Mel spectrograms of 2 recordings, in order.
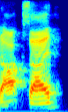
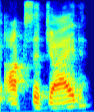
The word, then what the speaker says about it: oxide: intuitively when I said, what is oxygen called when it has a -2 charge? Everybody said oxide. But following our regular rule of just drop the last syllable and replace it with ide, it would be oxygide, which sounds weird, right?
